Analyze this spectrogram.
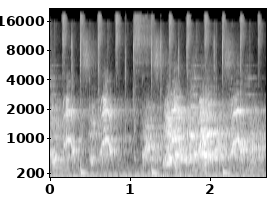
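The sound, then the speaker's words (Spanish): A dog barks again and again in a quick, steady rhythm, fairly loud, over a low pulsing background sound. “Si tenés un perro, la responsabilidad de lo que haga es tuya.”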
